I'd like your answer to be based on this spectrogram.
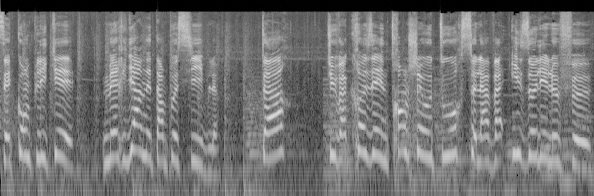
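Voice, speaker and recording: A woman's voice: high voice, a little slow. A woman voicing a sensible, knowledgeable young cartoon dinosaur who explains and takes charge decisively. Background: cartoon music.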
